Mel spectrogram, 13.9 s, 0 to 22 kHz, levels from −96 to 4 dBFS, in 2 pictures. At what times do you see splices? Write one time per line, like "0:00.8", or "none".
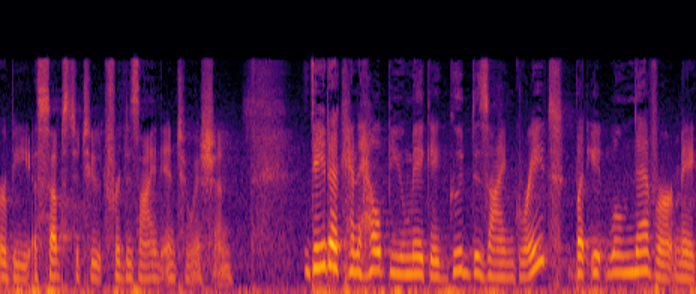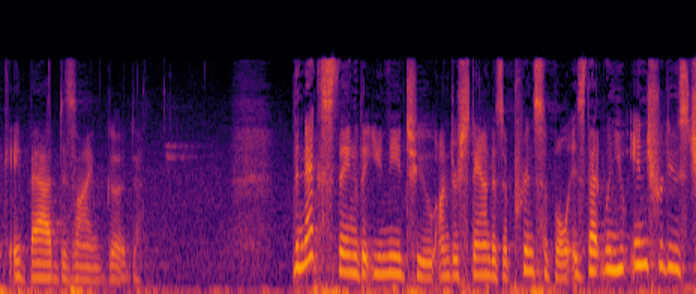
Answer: none

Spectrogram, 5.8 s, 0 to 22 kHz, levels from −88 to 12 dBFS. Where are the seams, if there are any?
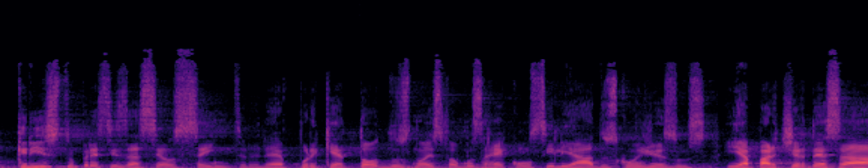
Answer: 0:04.8

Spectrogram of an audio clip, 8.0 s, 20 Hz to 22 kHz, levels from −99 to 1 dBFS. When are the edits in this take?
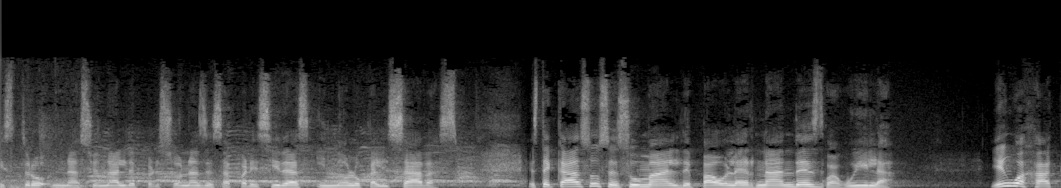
0:03.9
0:06.1

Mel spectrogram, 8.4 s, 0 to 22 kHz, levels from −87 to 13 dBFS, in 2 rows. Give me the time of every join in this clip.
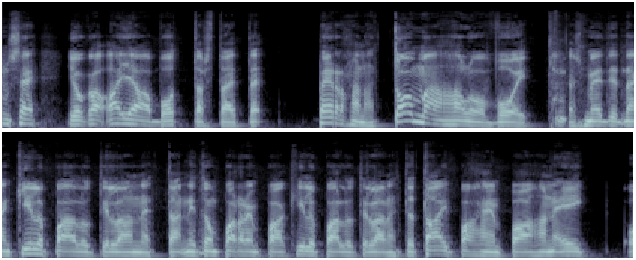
0:03.8

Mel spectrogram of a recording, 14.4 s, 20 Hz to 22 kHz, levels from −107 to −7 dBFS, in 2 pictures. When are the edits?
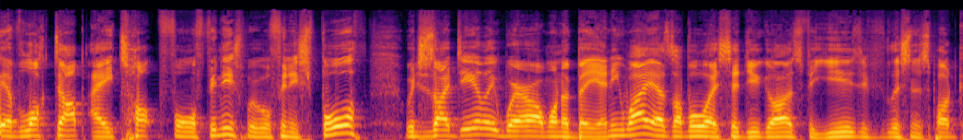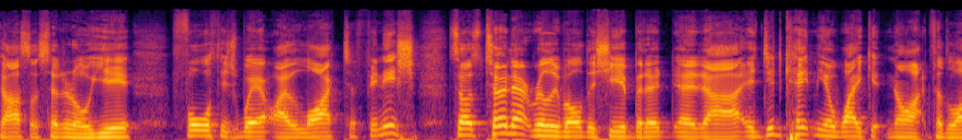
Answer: none

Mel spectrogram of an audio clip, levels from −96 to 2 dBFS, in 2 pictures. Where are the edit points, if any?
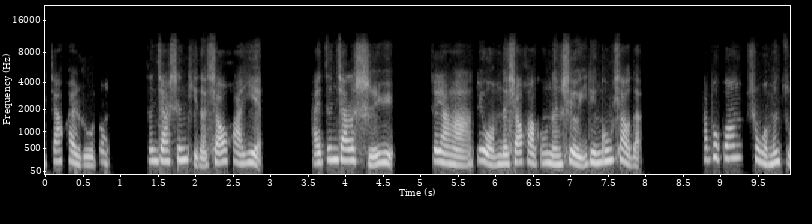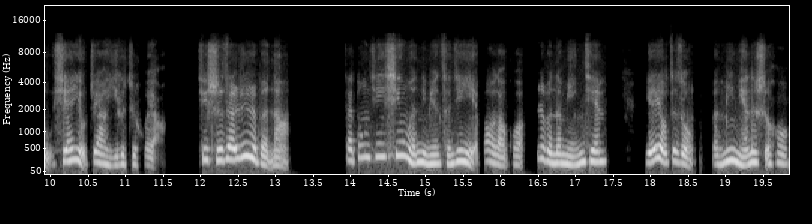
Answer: none

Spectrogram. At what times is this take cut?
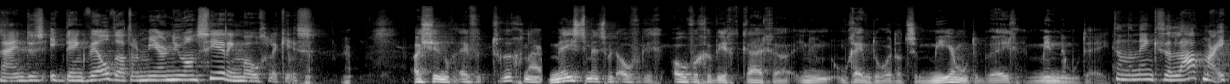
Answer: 0:05.4
0:11.1

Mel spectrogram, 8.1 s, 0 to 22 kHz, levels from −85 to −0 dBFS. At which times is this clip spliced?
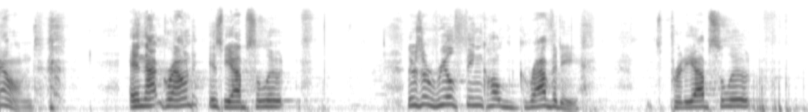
0:02.2

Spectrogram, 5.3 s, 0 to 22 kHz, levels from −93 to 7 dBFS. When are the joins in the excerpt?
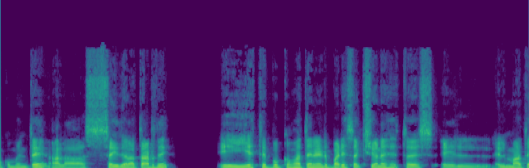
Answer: none

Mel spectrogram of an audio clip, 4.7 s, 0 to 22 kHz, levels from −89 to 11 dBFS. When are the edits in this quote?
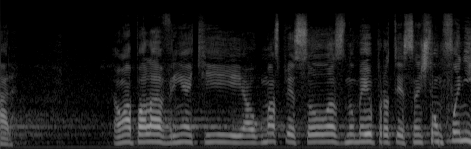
0:01.0

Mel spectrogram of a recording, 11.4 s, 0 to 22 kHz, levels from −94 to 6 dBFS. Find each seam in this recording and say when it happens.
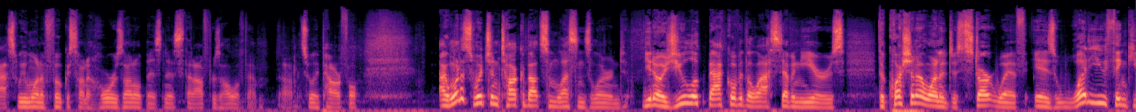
0:08.7

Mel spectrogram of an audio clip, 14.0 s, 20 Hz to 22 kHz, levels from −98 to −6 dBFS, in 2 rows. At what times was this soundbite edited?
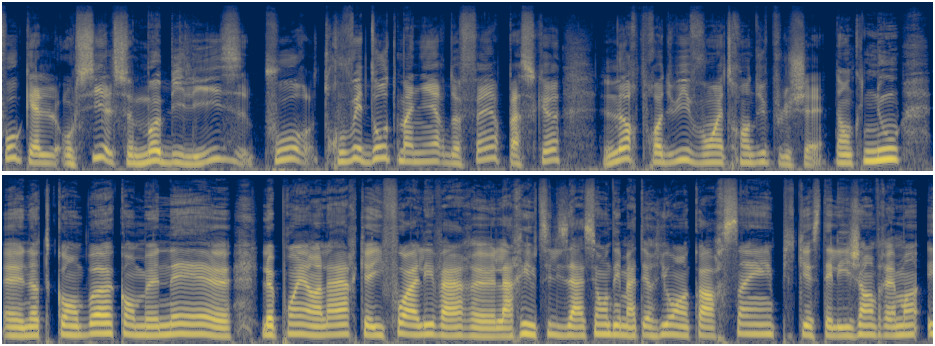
0:06.2

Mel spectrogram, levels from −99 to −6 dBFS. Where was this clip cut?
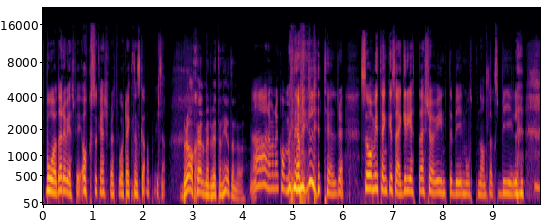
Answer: none

